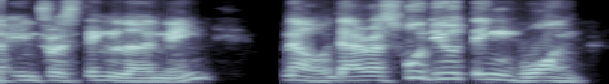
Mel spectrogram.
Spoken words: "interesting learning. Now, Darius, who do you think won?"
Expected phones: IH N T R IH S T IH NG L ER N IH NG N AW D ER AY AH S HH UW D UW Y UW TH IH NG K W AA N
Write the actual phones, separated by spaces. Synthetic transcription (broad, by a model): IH N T R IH S T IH NG L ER N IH NG N AW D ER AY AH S HH UW D UW Y UW T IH NG K W AA N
